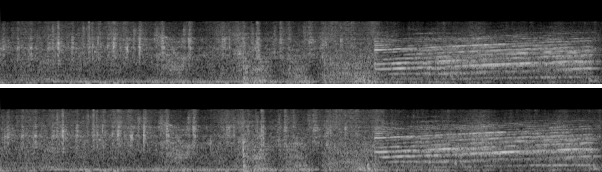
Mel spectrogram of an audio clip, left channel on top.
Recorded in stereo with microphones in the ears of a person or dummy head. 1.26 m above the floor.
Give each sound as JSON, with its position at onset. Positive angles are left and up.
{"t": 0.5, "sound": "a zipper", "side_deg": -75, "distance_m": 9.5}
{"t": 3.2, "sound": "an alarm", "side_deg": 25, "distance_m": 3.0}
